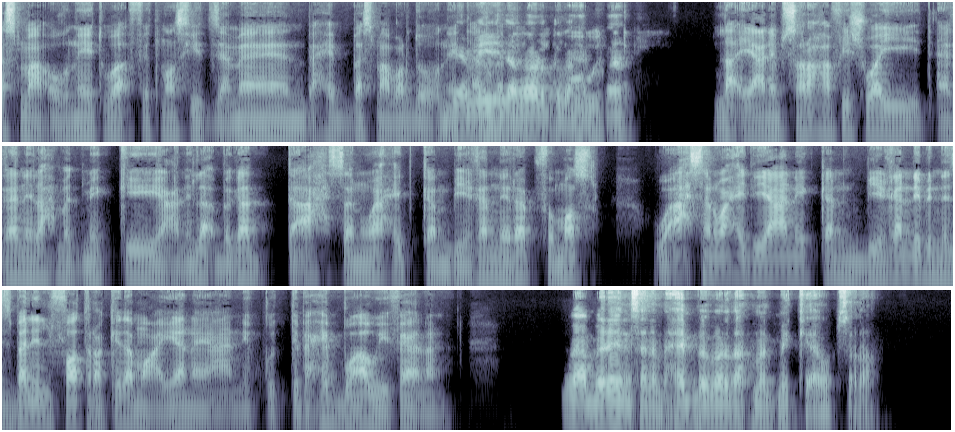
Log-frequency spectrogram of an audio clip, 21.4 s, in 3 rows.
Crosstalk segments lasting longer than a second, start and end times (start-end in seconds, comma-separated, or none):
3.3-4.6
